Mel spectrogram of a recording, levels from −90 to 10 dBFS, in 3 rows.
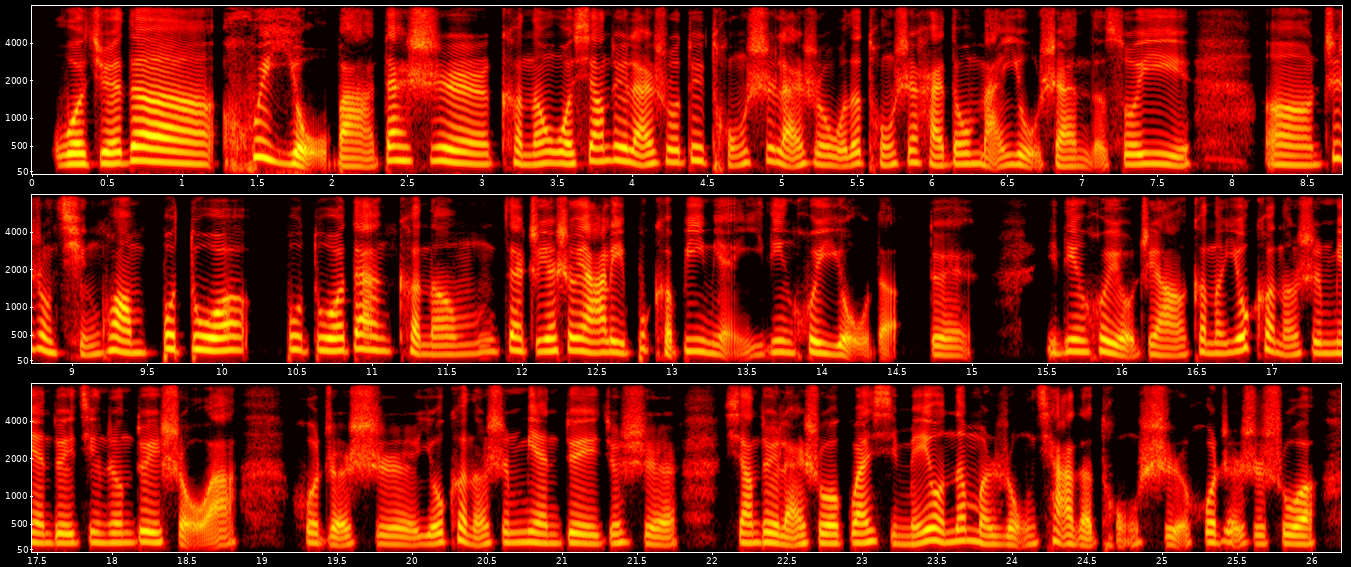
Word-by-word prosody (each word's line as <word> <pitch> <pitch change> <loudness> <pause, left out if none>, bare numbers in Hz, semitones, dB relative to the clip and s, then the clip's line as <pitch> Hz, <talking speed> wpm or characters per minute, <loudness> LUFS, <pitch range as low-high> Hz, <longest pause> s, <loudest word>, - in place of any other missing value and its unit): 我 185 +3 +6
觉 195 +2 +4
得 210 -6 +7
会 310 -4 +1
有 190 -1 +4
吧， 145 -2 +1
但 250 - +2
是 215 -7 +3
可 200 - -3
能 185 +3 0
我 190 -2 +3
相 235 +4 +1
对 245 -2 +3
来 180 -3 +3
说， 215 +2 -2
对 245 +3 -3
同 170 -4 -8
事 230 +3 -3
来 200 -6 0
说， 175 -3 -3
我 145 - -3
的 190 - +1
同 170 -2 -6
事 215 +2 -2
还 165 -6 0
都 185 +3 -1
蛮 185 -4 -3
友 175 - -3
善 145 -2 -2
的， - - -8
所 180 0 -2
以， 180 -4 -1 0.5
呃， 165 -1 +1
这 285 +9 -3
种 245 -5 -1
情 170 -3 -4
况 200 -3 +3
不 190 +8 +1
多 235 -1 +4 0.2
不 245 0 -2
多， 225 +1 +2
但 240 -3 +1
可 205 -1 -2
能 165 +6 -5
在 230 0 +1
职 210 -1 -4
业 220 - +5
生 230 0 +2
涯 195 -2 +4
里 195 -2 +1
不 190 +8 -9
可 - - -2
避 215 -1 -4
免， 175 -4 -6
一 150 - -13
定 200 +1 -4
会 185 0 0
有 160 - -2
的， - - -7 0.2
对， 145 -3 -4 0.4
一 190 - -9
定 210 +2 -1
会 210 -2 +1
有 155 - +1
这 165 - -5
样。 145 -1 -1
可 205 - -3
能 180 -1 -5
有 225 +5 +4
可 245 -4 -2
能 155 -5 -5
是 185 +1 -4
面 180 -2 -2
对 165 0 0
竞 175 0 -5
争 175 0 -2
对 185 -1 +2
手 - - -1
啊， - - 0 0.4
或 - - -3
者 - - -1
是 145 -4 -3
有 155 +3 0
可 210 +3 -1
能 - - -3
是 180 +2 -4
面 175 -2 -1
对 160 -2 +1
就 165 +2 -5
是 150 -7 -3 0.3
相 170 -1 -1
对 180 -2 +3
来 145 0 0
说 160 0 +2
关 170 +3 +1
系 160 -6 -4
没 150 +2 -3
有 210 +1 +4
那 200 +3 -1
么 180 -7 -1
融 145 0 -5
洽 170 - 0
的 - - -1
同 - - -12
事， - - -3
或 180 - -2
者 185 +1 -4
是 155 -1 -5
说， 150 -1 +1
185 Hz, 250 characters per minute, -23 LUFS, 165-210 Hz, 0.5 s, 得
